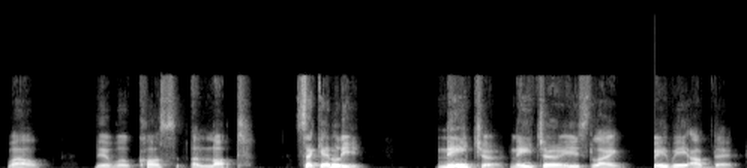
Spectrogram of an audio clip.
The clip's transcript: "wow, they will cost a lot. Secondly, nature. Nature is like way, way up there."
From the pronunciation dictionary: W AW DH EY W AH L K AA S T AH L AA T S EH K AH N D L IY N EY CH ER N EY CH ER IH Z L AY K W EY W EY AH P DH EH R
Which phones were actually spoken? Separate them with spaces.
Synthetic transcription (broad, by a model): W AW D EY W AH L K AA S AH L AA T S EH K AH N D L IY N EY CH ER N EY CH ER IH S L AY K W EY W EY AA P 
